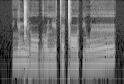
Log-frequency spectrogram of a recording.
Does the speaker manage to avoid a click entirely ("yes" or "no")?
no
